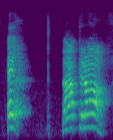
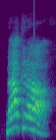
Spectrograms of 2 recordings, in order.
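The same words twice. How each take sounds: First: Sharp scolding shout at the dogs; loud sharp voice. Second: High firm repeat of the command. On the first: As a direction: snap it out, high and loud. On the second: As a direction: scold the dogs again, high and firm. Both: Real, not acted. Don't make me get my mom voice going.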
